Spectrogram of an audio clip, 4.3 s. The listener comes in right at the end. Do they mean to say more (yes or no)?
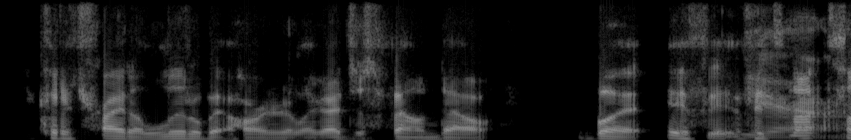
no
